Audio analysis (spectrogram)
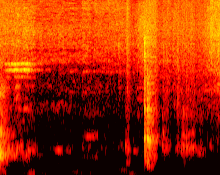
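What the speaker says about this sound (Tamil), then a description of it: "இப்போ முட்டைக்கோஸ் சேர்த்து நல்லா வதக்கி விடுங்க" Soft sizzling and stirring of finely chopped cabbage in a pan, with faint utensil scrapes and a brief clatter near the end, fairly quiet.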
